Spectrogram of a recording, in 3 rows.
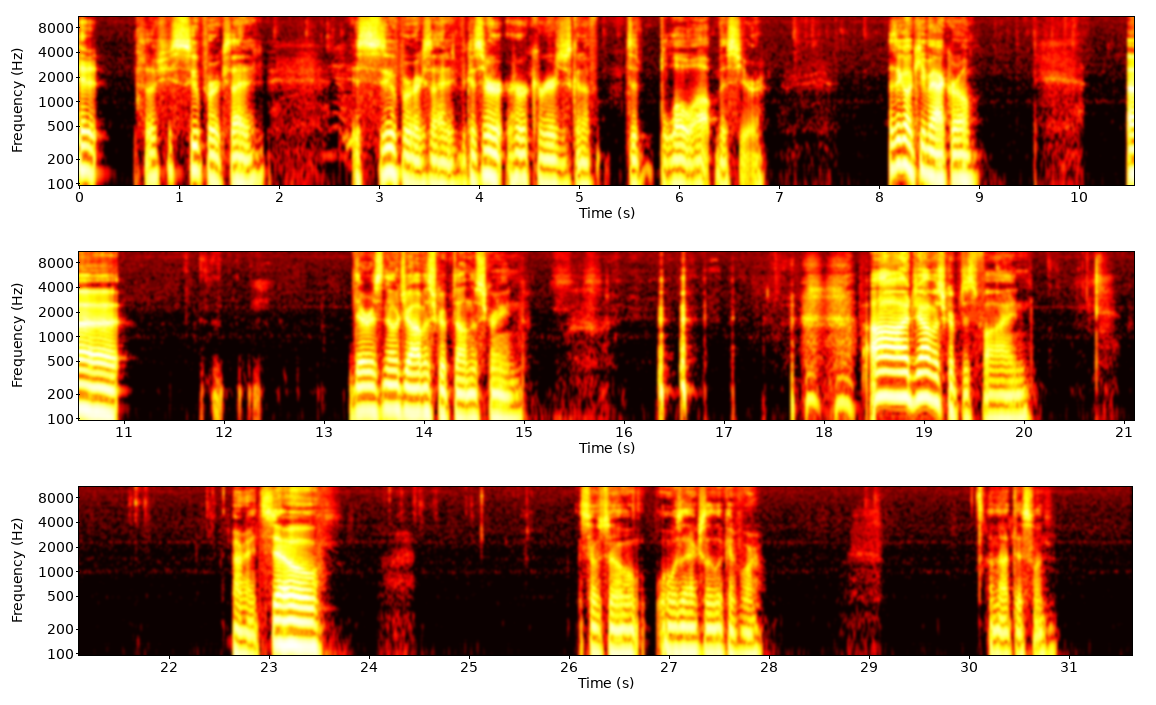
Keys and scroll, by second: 2.1 ctrl+[, 2.2-6.0 typing, 6.9 ctrl+[, 7.1-7.6 typing, 7.3 Return, 8.7-9.4 typing, 11.2-12.3 typing, 17.2 alt+Tab, 19.5 BackSpace, 20.0 Return, 21.4 alt+Tab, 23.0 alt+Tab.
